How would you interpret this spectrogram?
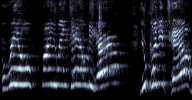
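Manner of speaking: high, loud mock disbelief; incredulous. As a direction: question her in high-pitched disbelief. Acts out own shocked reaction.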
